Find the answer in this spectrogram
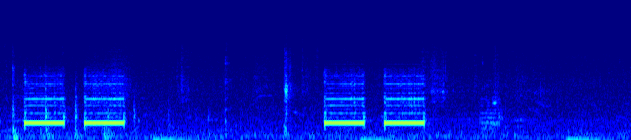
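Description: Telephone ringback tone heard over a phone's speaker: two double rings, each a pair of short steady beeps, about three seconds apart. It is the sign of an outgoing call ringing at the other end and not yet answered.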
